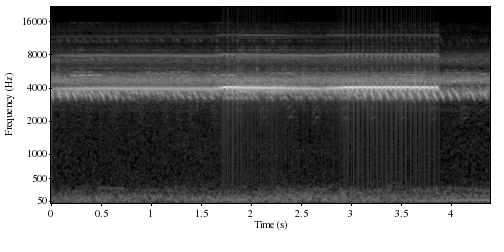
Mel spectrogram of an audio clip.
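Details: Autumn bell cricket song from Sanuki, Chiba, Japan, made with a field recorder: a steady chorus of high chirping gives way to two strong ringing trills about a second long, then softens again.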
